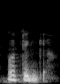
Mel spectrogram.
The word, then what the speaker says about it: প্রতিজ্ঞা: তো প্রথমে নিয়মটি হবে পদের প্রথমে ব্যঞ্জন বর্ণ এর সাথে র ফালা যুক্ত হলে তার উচ্চারণ অকারান্ত হয় অর্থাৎ তার উচ্চারণ ওকারের মত হয় যেমন প্রতিজ্ঞা এর সঠিক উচ্চারণ হবে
